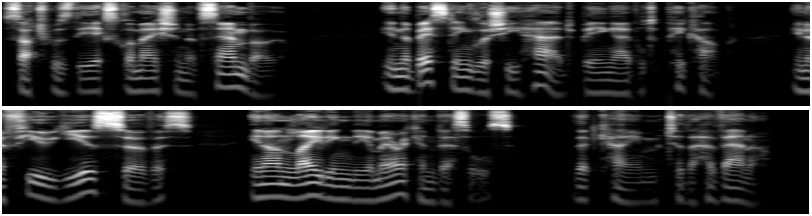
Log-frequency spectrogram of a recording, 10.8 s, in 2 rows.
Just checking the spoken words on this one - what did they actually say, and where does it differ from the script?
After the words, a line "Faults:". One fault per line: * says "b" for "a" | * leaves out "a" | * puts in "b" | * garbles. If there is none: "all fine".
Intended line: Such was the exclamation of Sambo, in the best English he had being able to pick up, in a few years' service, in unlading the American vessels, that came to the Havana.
Such was the exclamation of Sambo, in the best English he had being able to pick up, in a few years' service, in unlading the American vessels, that came to the Havana.
Faults:
all fine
